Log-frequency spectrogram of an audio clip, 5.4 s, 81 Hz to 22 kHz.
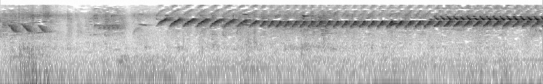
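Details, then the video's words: Error-free canary song used as a tutor for young birds, 2022. A short high burst and pause give way to a rapid, rhythmic trill of rising notes that climbs higher and grows louder toward the end. "تغريد أصلي لطائر الكناري بدون أخطاء لتعليم الفراخ Original tweet of the canary bird without errors"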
